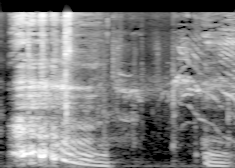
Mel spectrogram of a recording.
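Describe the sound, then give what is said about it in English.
A dog lets out a long, loud bark with a falling, howl-like pitch, then a shorter second bark after a brief pause, with no talking. “But in the spiritual sense, there's my dog.”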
